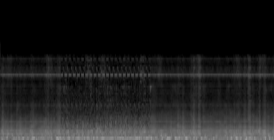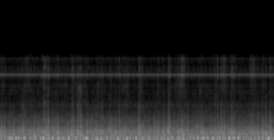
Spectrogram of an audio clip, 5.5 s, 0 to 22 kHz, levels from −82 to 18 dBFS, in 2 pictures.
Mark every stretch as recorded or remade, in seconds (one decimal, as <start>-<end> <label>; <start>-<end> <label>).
0.0-0.6 remade; 0.6-1.5 recorded; 1.5-5.5 remade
